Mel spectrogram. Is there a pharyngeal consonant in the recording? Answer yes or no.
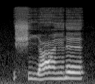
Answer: yes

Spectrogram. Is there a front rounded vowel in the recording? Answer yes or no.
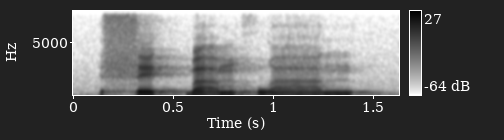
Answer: no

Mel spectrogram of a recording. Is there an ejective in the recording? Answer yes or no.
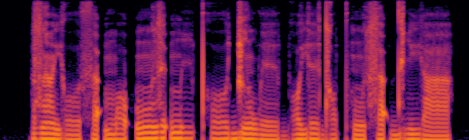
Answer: no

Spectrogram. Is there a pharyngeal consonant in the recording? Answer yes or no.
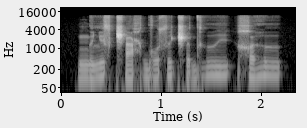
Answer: yes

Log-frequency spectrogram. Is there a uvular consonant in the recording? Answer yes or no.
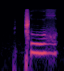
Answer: yes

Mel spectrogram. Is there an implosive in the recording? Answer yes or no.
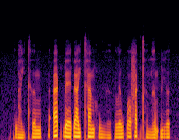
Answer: yes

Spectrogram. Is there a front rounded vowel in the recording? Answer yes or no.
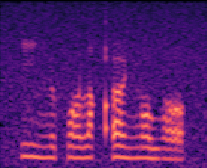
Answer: yes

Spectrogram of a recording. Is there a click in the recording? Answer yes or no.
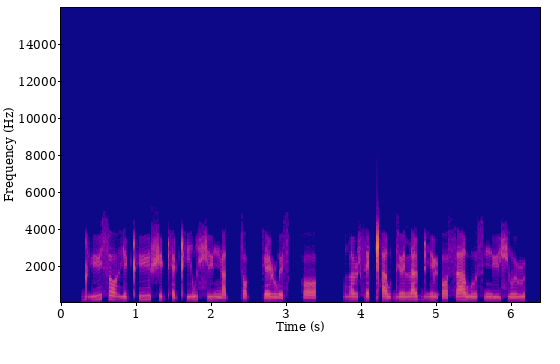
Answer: yes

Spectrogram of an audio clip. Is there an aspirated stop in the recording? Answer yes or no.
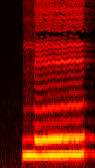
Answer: no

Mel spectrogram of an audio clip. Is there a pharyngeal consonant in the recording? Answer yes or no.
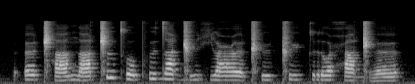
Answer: yes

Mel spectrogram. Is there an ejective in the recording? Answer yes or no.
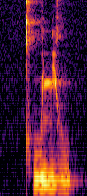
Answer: no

